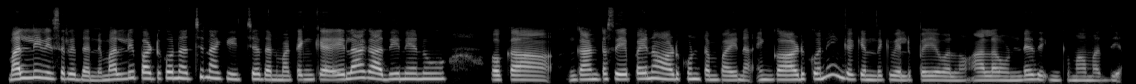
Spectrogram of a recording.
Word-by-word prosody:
మళ్ళీ 295 +5 +6
విసిరేదాన్ని. 235 -8 -1
మళ్ళీ 245 +5 +1
పట్టుకొనొచ్చి 275 +2 +2
నాకు 275 -2 -1
ఇచ్చేదనమాట. 220 -4 -1
ఇంకా 225 -1 +1 0.2
ఇలాగ 290 +4 +2
అది, 245 +2 0
నేను 255 0 +1 0.7
ఒక 210 - -21 0.7
గంట 230 +1 +2
సేపైనా 260 +4 +3
ఆడుకుంటాం 245 -2 0
పైన. 200 0 -2 0.2
ఇంకా 220 0 -1
ఆడుకొని, 255 - +1
ఇంక 270 -7 +1
కిందకి 210 0 -3
వెళ్ళిపోయేవాళ్ళం. 195 -2 -3 0.2
అలా 195 0 -1
ఉండేది 215 +3 -2
ఇంక 190 - -11
మా 190 - -3
మధ్య. 190 +1 -10
230 Hz, 130 wpm, -24 LUFS, 205-260 Hz, 0.7 s, మళ్ళీ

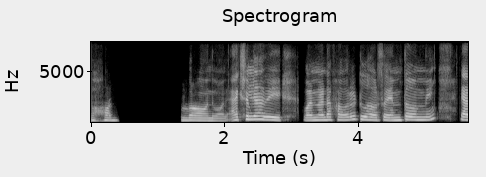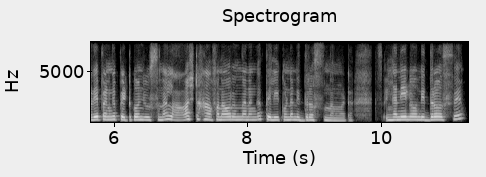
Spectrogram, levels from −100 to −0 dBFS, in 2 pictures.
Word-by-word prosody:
బావుంది. 230 -1 -6 1.1
బావుంది, 225 -1 0
బావుంది. 205 -1 -10
యాక్చువల్‌గా 315 +4 +2
అది 280 -1 +3 0.5
వన్ 240 +1 +1
అండ్ 255 +2 +2
హాఫ్ 275 - -7
హవురో 260 +3 -1
టూ 305 - 0
హవర్సో 250 0 -1
ఎంతో 250 +4 0
ఉంది 270 +1 -2 0.5
అదే 275 +2 +7
పనిగా 300 0 +2
పెట్టుకొని 280 +1 +3
జూస్తున్నా, 270 +1 -2
లాస్ట్ 300 +7 -1
1/2 285 -1 +1
ఉందనంగా 280 +1 -3
తెలియకుండా 275 +1 +1
నిద్ర 255 -2 -3
వద్రొస్తుందన్నమాట. 230 -3 -5 0.6
ఇంగ 260 +2 +2
నేను 290 0 +5
నిద్రొస్తే 285 +5 +1
270 Hz, 140 wpm, -27 LUFS, 245-285 Hz, 1.1 s, అదే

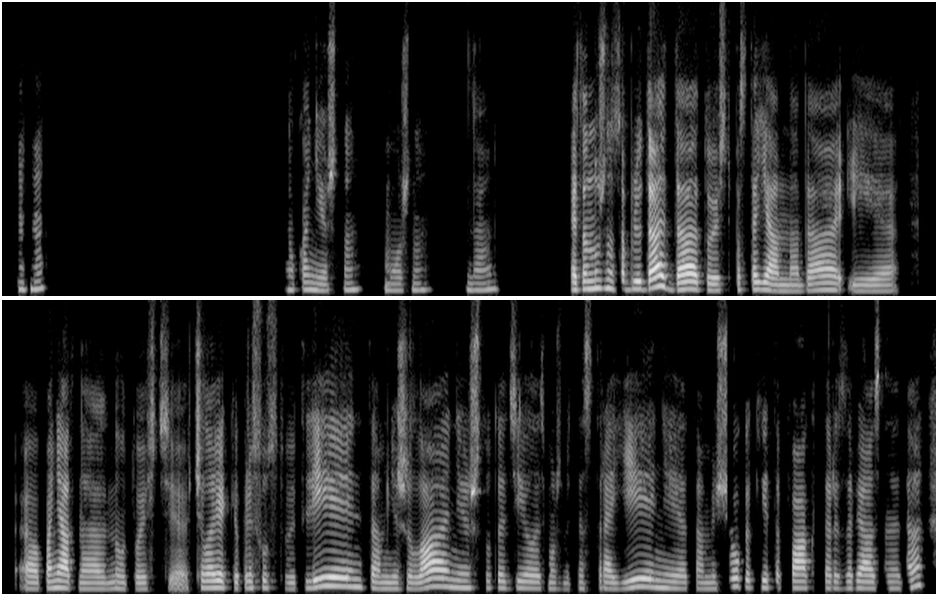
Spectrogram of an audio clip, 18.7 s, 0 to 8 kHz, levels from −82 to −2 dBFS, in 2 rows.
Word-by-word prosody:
Мгм. 205 +3 -7 2.4
Ну 180 0 -10
конечно, 185 0 -5 0.2
можно. 180 +2 -10 0.3
Да. 180 +1 -9 0.8
Это 190 +2 +3
нужно 225 +1 +1
соблюдать, 215 +5 +6
да, 200 +2 +8
то 180 -3 -4
есть 170 0 0
постоянно, 180 -5 +1
да, 180 +3 +1
и, 155 -1 -5 0.6
а, 165 -1 0
понятно, 170 -3 +1
ну, 165 +1 -6
то 160 0 -8
есть, 160 0 -3
э, - - -5
в - - -18
человеке 185 -1 +1
присутствует 180 -2 -4
лень, 220 +2 +3
там, 180 -3 -3
нежелание 185 +5 +2
что-то 185 -1 -1
делать, 175 -1 -4
может 165 -1 -12
быть, 155 - -18
настроение, 175 +2 -2
там 165 -1 -8
еще 215 +7 -2
какие-то 195 -3 -7
факторы 180 -1 0
завязаны, 175 0 -3
да. 240 +6 -2
180 Hz, 120 wpm, -23 LUFS, 170-195 Hz, 2.4 s, да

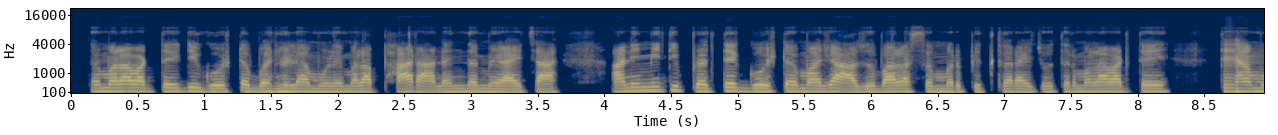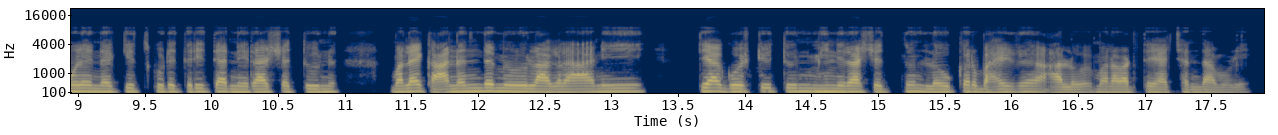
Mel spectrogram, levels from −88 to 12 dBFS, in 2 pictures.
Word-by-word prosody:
तर 155 - 0
मला 160 +1 +4
वाटतं 160 0 +2
ती 170 - +2
गोष्ट 145 +1 -1
बनवल्यामुळे, 135 0 +1
मला 135 +1 +1
फार 145 - +3
आनंद 130 +3 +1
मिळायचा 130 -2 +2 0.5
आणि 165 +3 +2
मी 180 +1 +1
ती 200 - +1
प्रत्येक 160 +2 +2
गोष्ट 145 0 +1
माझ्या 140 +1 +3
आजोबाला 140 +3 +2
समर्पित 140 +1 -3
करायचो. 130 -1 -2
तर 140 -1 -3
मला 140 +1 +1
वाटतंय 145 +1 +1 0.4
त्यामुळे 150 -1 +3
नक्कीच 140 +1 -3
कुठेतरी 145 0 -2
त्या 145 - +3
निराशेतून 135 0 -1 0.4
मला 140 +3 +3
एक 155 - 0
आनंद 145 +4 +2
मिळू 150 -3 +2
लागला 130 -1 +1
आणि 145 +3 -1 0.4
त्या 160 -1 +4
गोष्टीतून 150 +1 -2
मी 140 0 +2
निराशेतून 140 0 -1
लवकर 130 +3 -2
बाहेर 130 +2 -3
आलो 120 0 -3
मला 125 0 -3
वाटतं 125 0 -3
या 120 -1 -1
छंदामुळे. 115 -2 -6
140 Hz, 150 wpm, -18 LUFS, 130-150 Hz, 0.5 s, मला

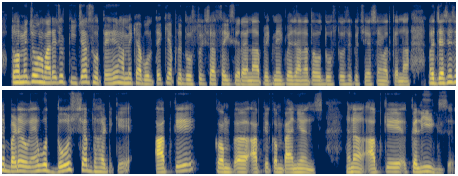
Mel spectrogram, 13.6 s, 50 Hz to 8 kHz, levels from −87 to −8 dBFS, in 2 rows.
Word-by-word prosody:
तो 190 - +4
हमें 195 +1 +5
जो 215 +2 +5
हमारे 185 -2 +4
जो 215 - 0
टीचर्स 190 +3 -2
होते 165 -4 -2
हैं 180 +4 0
हमें 170 -2 -1
क्या 160 -1 +1
बोलते 140 +1 -4
हैं - - -11
कि 175 - -4
अपने 160 -1 -4
दोस्तों 145 +1 -4
के 145 - -14
साथ 145 0 -1
सही 140 -2 -1
से 140 -1 -4
रहना, 125 -1 0
पिकनिक 135 +1 -4
पे 140 -2 -2
जाना 130 0 -2
तो 130 -1 -1
दोस्तों 130 +1 -6
से 135 - -9
कुछ 135 -2 -12
ऐसा 130 +1 -6
मत 120 - -5
करना। 115 0 -3 0.4
मगर 165 - +5
जैसे-जैसे 180 +5 +3
बड़े 165 +1 +4
हो 165 - +4
गए 155 - -2
हैं, 160 - 0
वो 195 +2 +4
दोस्त 170 - +2
शब्द 190 -5 0
हट 140 0 -2
के - - -6 0.4
आपके 140 +6 +6 0.5
कॉम्प 135 -2 +2
अ, - - +2
आपके 135 +1 +2
कम्पैनियन्स 125 -3 0 0.4
है 130 - -1
ना, 145 0 +4
आपके 145 +3 +1
कलीग्स 140 -6 0
145 Hz, 220 wpm, -23 LUFS, 130-170 Hz, 0.5 s, आपके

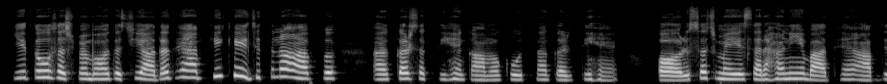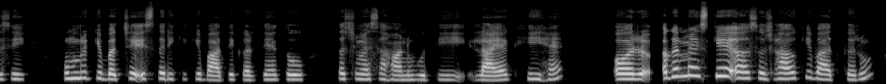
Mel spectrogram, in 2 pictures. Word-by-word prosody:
ये 300 +1 -3
तो 320 +3 +2
सच 280 -3 +2
में 255 -1 +2
बहुत 245 +1 +1
अच्छी 255 +3 -1
आदत 265 +7 0
है 335 0 -1
आपकी 315 +5 0
कि 400 -4 +5
जितना 350 +3 -1 0.2
आप 270 +1 0 0.5
अ, 235 0 0
कर 265 -1 +5
सकती 265 -2 -7
हैं 240 0 -3
कामों 210 -1 -3
को, 225 +1 -3
उतना 220 +1 -6
करती 210 +1 -5
हैं। 195 -2 -11 0.4
और 200 -1 +5
सच 290 +4 0
में 260 -2 +2
ये 240 0 +4
सराहनीय 250 +2 0
बात 200 -5 +1
है। 230 -1 -6
आप 200 -2 -3
जैसी 240 0 -5 0.4
उम्र 280 +2 +2
के 280 - -2
बच्चे 245 +1 +2
इस 240 0 -4
तरीके 255 -2 -2
की 250 - -3
बातें 210 0 0
करते 210 +1 -4
हैं, 225 0 -3
तो 225 0 0 0.3
सच 250 +1 -2
में 240 -1 -1
सहानुभूति 215 -2 -5
लायक 210 +1 +2 0.2
ही 250 0 -1
हैं। 240 +5 -5 0.6
और 250 0 +7 0.2
अगर 360 +6 +5
मैं 405 +1 +3
इसके 390 0 +3
अ, 290 -3 +5
सुझाव 265 -1 +1
की 315 - -6
बात 235 -5 0
करूँ, 245 - -3
245 Hz, 185 wpm, -20 LUFS, 220-275 Hz, 0.6 s, और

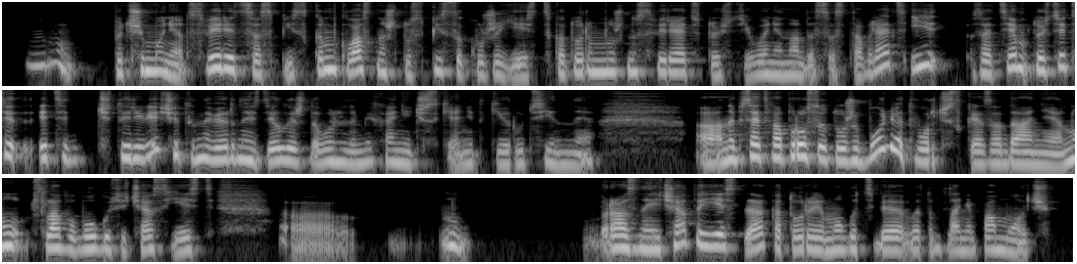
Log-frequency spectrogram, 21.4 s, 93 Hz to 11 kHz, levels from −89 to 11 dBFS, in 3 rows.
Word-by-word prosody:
Ну, 300 -2 -7 0.2
почему 220 +2 +2
нет? 175 -4 -1
Сверить 245 -1 +4
со 190 - -2
списком. 220 +6 0
Классно, 225 -1 +1
что 200 -3 -7
список 210 -3 -6
уже 175 0 -4
есть, 155 +1 -7
с - - -16
которым 200 +3 -1
нужно 210 0 -1
сверять, 205 -1 -2
то - - -8
есть 165 -2 -13
его 175 +4 -5
не 180 -1 -3
надо 175 0 -4
составлять. 250 - -4
И 305 +3 +1
затем 230 +8 +1
то 240 - -2
есть 225 +4 -1
эти 270 -1 +2
эти 230 -3 -2
4 230 -2 +1
вещи 320 0 +1
ты, 225 -4 -6
наверное, 215 -1 +3
сделаешь 195 0 +2
довольно 185 -2 -1
механически, 180 -2 -5
они 165 - -6
такие 165 0 -8
рутинные. 165 -3 -6 0.7
А - - +2
написать 240 +4 +4
вопросы- 240 0 +7
это 205 -1 0
уже 200 0 +3
более 345 - +5
творческое 190 -5 -2
задание. 170 -3 0
Ну, 230 +5 +3
слава 210 -3 +3
богу, 195 +1 +2
сейчас 190 +2 -4
есть, 185 -1 -6 0.4
а, - - -8 0.3
м, - - -26 0.2
ну, 240 -3 0 0.8
разные 200 -2 +4
чаты 250 +4 +1
есть, 225 -1 +3
да, 205 - +4
которые 195 -2 -1
могут 185 +2 -1
тебе 185 -1 +1
в - - -6
этом 185 +2 -5
плане 180 -2 -4
помочь. 185 -5 -3
200 Hz, 180 wpm, -23 LUFS, 185-230 Hz, 0.8 s, вопросы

